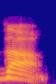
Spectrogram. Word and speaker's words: ز: دین جو ہمارا next letter ہے وہ ہے زا. زا زا, اس کو ہم تھوڑا سختی سے ادا کریں گے.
